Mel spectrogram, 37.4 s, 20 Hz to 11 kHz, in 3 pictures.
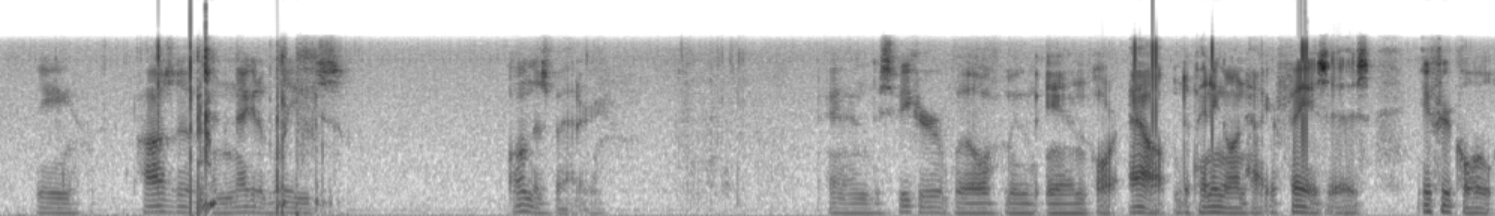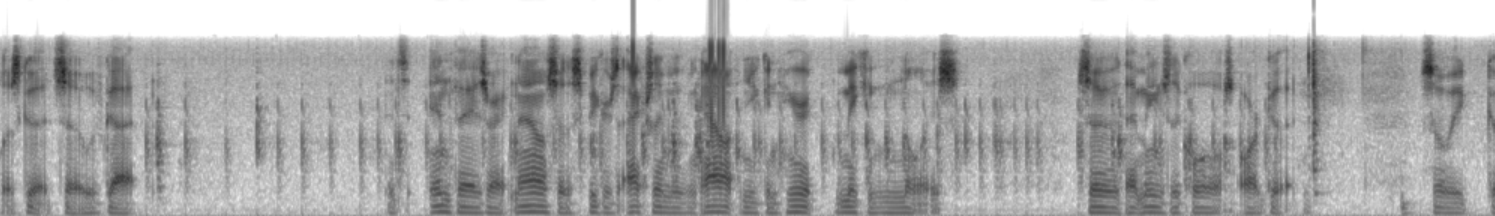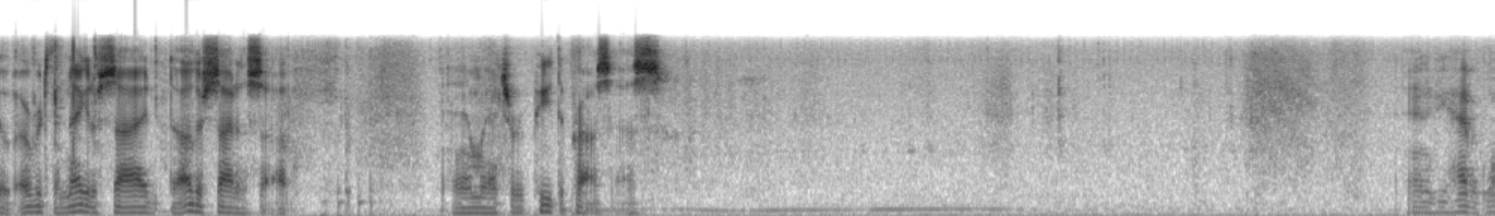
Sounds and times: Speech: 0:00.3 - 0:03.0, 0:04.2 - 0:05.1, 0:06.9 - 0:13.7, 0:15.7 - 0:20.5, 0:21.5 - 0:23.4, 0:24.3 - 0:27.4, 0:28.6 - 0:30.6, 0:36.6 - 0:37.3.

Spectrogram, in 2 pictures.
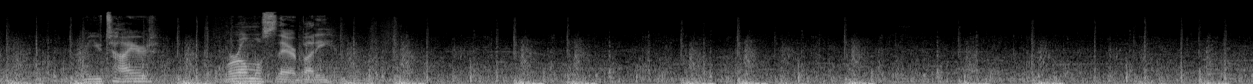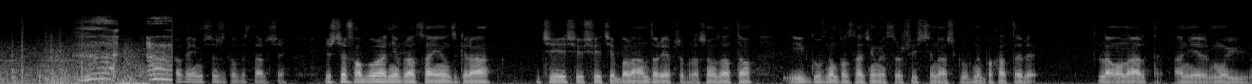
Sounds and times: Speech: 0:00.8 - 0:01.6, 0:02.2 - 0:03.4, 0:14.0 - 0:22.9, 0:23.5 - 0:25.0.

